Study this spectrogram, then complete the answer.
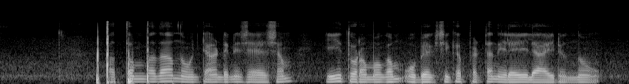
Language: Malayalam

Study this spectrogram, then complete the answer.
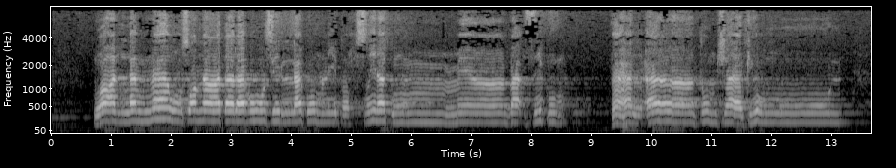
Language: Arabic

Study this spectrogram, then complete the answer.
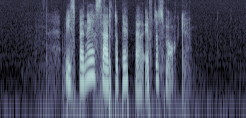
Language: Swedish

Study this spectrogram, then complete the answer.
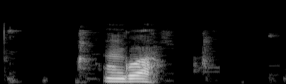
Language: Kalkoti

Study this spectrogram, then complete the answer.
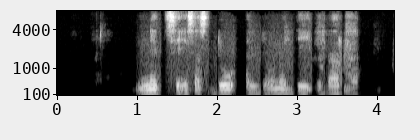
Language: Esperanto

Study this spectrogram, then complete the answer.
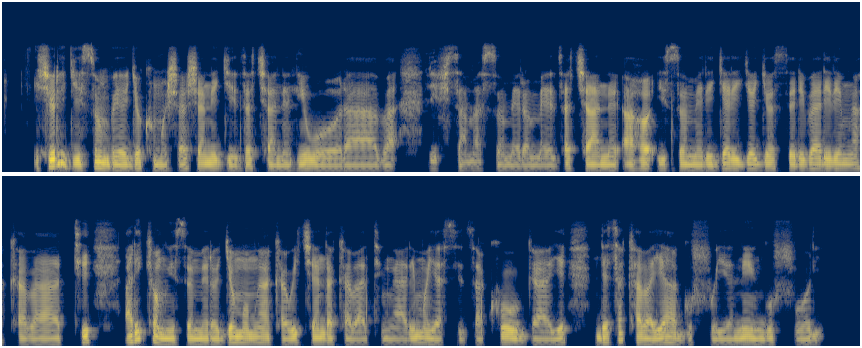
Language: Rundi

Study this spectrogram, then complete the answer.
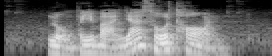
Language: Thai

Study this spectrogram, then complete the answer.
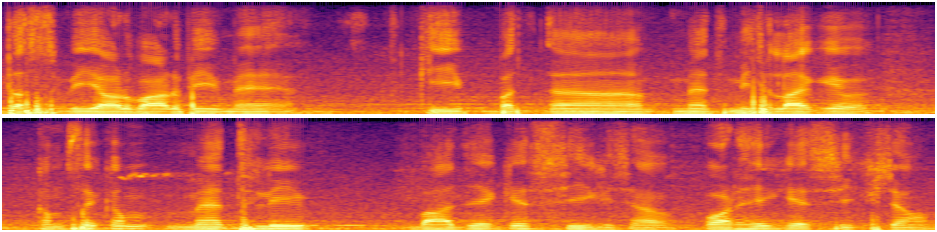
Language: Maithili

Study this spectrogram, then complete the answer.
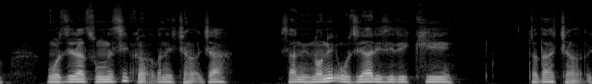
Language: San Martín Itunyoso Triqui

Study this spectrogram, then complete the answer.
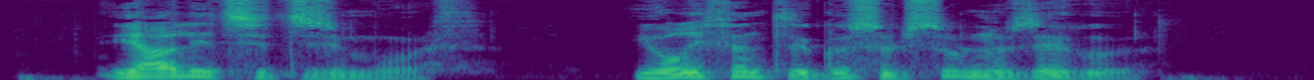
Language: Kabyle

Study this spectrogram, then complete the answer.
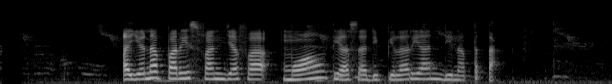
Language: Sundanese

